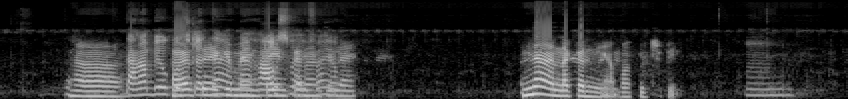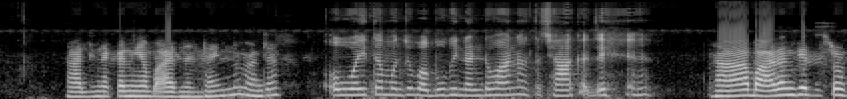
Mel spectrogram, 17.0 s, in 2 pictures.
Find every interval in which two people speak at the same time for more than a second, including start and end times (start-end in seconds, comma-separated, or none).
1.7-3.4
